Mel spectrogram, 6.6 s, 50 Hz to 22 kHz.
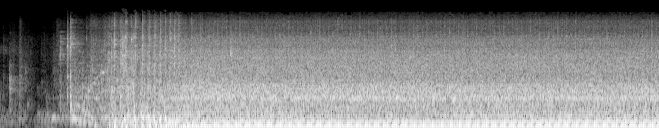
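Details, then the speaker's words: Honda HRN216 mower with GCV170 engine, very little pull-cord resistance: starts and settles into a steady, slightly lumpy putter, vibrates a lot and is down on power; low compression confirmed despite valves re-clearanced. "runs and it doesn't seem too bad but it vibrates a lot and it's down on power"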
